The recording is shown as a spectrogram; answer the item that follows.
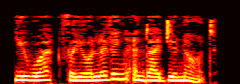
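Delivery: ordinary delivery, nothing marked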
